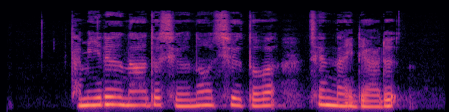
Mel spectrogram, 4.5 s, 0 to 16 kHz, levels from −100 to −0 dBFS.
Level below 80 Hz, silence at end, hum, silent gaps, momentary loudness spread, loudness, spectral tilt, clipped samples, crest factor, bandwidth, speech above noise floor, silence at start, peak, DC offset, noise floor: -82 dBFS; 0.5 s; none; none; 11 LU; -31 LUFS; -5.5 dB/octave; under 0.1%; 18 dB; 11.5 kHz; 41 dB; 0.7 s; -14 dBFS; under 0.1%; -71 dBFS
